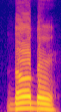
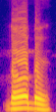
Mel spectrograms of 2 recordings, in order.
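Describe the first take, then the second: Both takes have the same delivery.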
